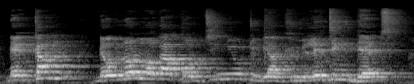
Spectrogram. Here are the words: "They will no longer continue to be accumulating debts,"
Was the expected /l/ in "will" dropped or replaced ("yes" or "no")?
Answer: yes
